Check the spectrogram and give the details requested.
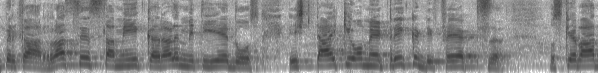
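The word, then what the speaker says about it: stoichiometric: अब इसकी स्पेलिंग जान लीजिए। इसको बोलते हैं स्टाइकियोमेट्रिक, कियोमेट्रिक डिफेक्ट, इसको बोलते हैं स्टाइकियोमेट्रिक डिफेक्ट।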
